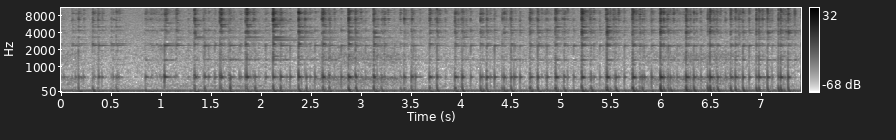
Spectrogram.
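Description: Fingertips and short nails tap rapidly and irregularly on the outer wall of a hollow, empty stainless steel tumbler held close to the mic. The taps are short, light clicks with a faint metallic ring around 600 Hz, over a steady low hum.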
